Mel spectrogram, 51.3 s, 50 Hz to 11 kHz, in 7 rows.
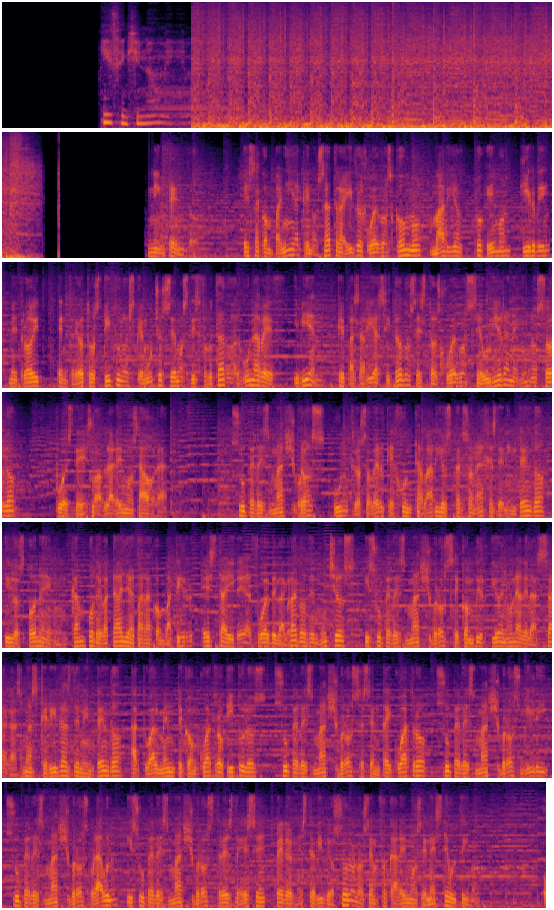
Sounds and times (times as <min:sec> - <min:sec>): Speech: 0:01.3 - 0:02.5, 0:09.2 - 0:24.2, 0:25.0 - 0:50.4
Music: 0:01.4 - 0:07.9, 0:09.2 - 0:51.2.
